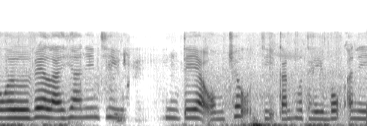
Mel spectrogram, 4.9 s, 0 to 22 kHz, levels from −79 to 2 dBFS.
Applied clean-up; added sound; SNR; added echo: neural mask model Resemble Enhance denoiser.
